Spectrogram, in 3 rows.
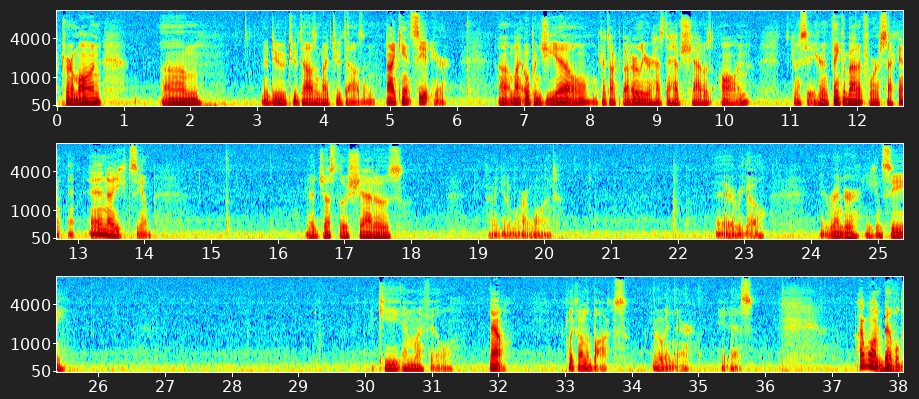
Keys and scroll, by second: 20.6 2, 22.0 1, 23.0 super+1.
